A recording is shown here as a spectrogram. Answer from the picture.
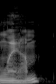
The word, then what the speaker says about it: lame: Now, I prefer to use what's called a lamb, and it's spelled lame, but it's pronounced lamb.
